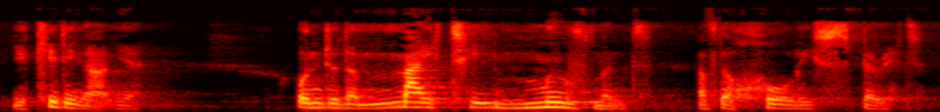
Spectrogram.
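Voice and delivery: low, soft, solemn statement; hushed earnest preaching. Real, not acted. Preacher tells the church why it exists, hushed and earnest. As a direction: drop the voice to press the mission home.

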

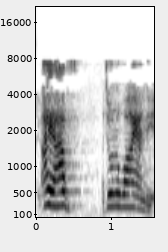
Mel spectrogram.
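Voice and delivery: high, loud insistence on a lie; retold indignant fib; protesting bluff. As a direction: protest it loudly, pitched right up. Acting out doubling down on lie.

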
